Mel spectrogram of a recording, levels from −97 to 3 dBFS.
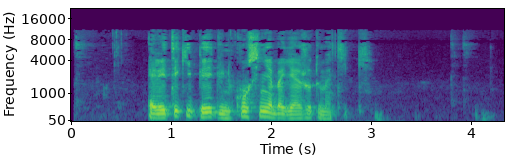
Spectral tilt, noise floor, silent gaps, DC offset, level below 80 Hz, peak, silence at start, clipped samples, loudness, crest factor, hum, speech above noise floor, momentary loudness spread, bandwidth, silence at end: -3 dB/octave; -65 dBFS; none; under 0.1%; -50 dBFS; 0 dBFS; 0.05 s; under 0.1%; -17 LUFS; 20 dB; none; 46 dB; 18 LU; 11.5 kHz; 1.2 s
